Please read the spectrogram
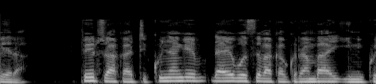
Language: Shona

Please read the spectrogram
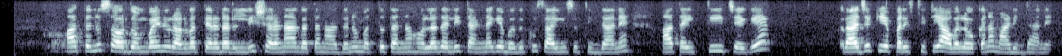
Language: Kannada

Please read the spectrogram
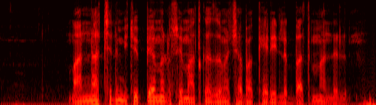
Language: Amharic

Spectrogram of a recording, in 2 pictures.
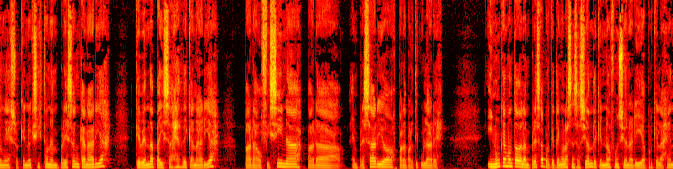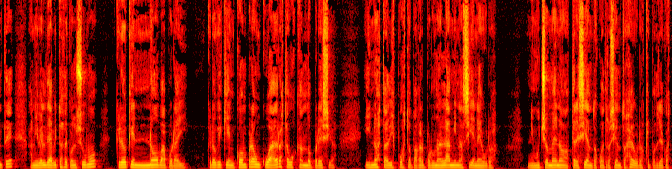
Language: Spanish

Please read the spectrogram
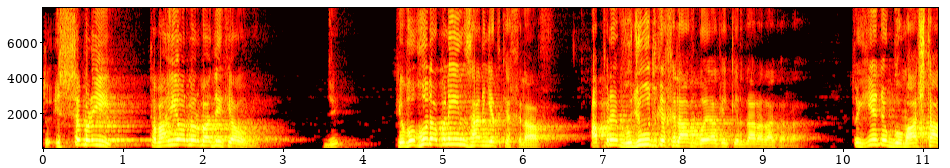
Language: Urdu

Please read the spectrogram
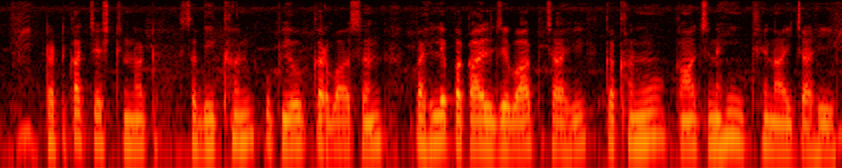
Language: Maithili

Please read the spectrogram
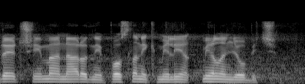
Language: Serbian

